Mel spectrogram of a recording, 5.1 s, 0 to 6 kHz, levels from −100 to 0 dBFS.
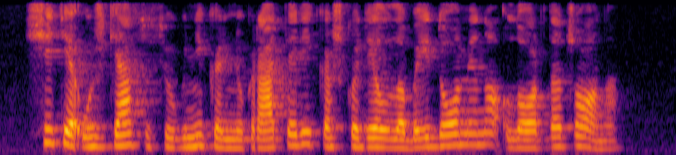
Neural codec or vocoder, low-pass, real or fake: none; 5.4 kHz; real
